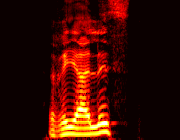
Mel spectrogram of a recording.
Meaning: realist
- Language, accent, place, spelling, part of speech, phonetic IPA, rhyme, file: German, Germany, Berlin, Realist, noun, [ʁeaˈlɪst], -ɪst, De-Realist.ogg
